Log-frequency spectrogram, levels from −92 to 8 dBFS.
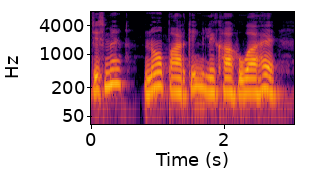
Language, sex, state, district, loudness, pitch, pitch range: Hindi, male, Jharkhand, Ranchi, -16 LUFS, 170 Hz, 160-195 Hz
